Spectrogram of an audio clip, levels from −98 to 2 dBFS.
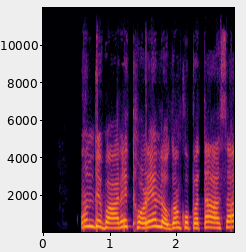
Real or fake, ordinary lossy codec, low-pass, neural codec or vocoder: real; Opus, 24 kbps; 10.8 kHz; none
